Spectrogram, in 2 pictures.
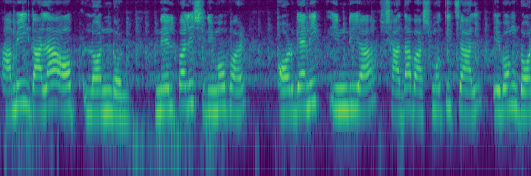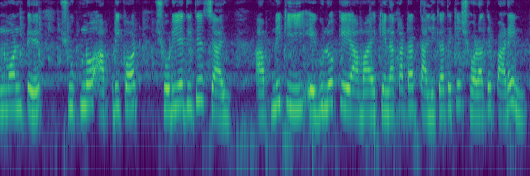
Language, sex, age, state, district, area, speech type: Bengali, female, 30-45, West Bengal, Kolkata, urban, read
